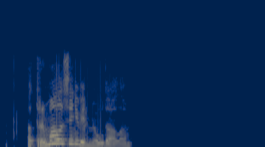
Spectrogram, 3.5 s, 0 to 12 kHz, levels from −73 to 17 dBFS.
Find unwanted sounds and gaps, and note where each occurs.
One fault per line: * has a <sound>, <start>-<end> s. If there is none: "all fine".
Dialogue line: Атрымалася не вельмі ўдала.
all fine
